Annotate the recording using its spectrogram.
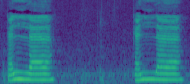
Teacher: और जब इसको हमने खोला मुशद्दद को तो पहले हमने लाम साकिन हमें मिला और दूसरा जो है हमें लाम ज़बर के साथ मिला। जो लाम ज़बर है उसको ये अलिफ मबदूदा खींच रही है, ठीक है, 2 काउंट्स के लिए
